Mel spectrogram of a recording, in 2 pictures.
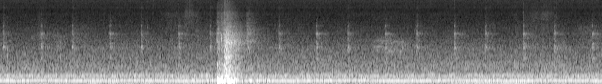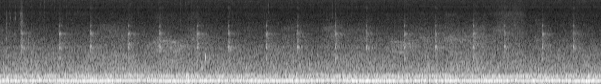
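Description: A steady low hum with faint, even ticking about twice a second throughout. A single louder knock comes about three seconds in.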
